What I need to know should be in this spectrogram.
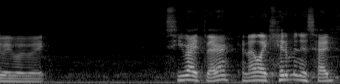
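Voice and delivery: ordinary delivery

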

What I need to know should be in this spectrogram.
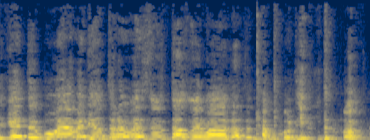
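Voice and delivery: very high, squealing through tears of laughter; barely getting the punchline out through laughter; laughing so hard. Real, not acted. Crying with laughter while retelling the joke to María. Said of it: "Madre mía".

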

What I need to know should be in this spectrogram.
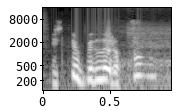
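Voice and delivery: high, put-on tough-guy taunt; Mister T. Repeating the taunt to a teammate, mock Mister T. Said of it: "What am I, Mister T".

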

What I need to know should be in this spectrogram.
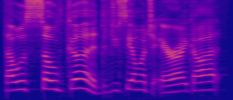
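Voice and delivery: high-pitched, worked-up gamer; worked-up protest. Real, not acted. Protests after a failed jump.

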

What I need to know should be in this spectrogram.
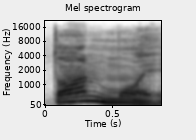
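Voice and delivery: Tanmoy as drawn-out ton, then moy; broken in two. Shown as a demonstration. Teacher repeats it for spelling, Tanmoy in two parts. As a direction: pause between the halves of Tanmoy. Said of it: "ভেঙে ভেঙে লিখবে".

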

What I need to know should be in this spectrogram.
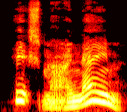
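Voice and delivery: Cherry reading his win, slow amazement; stunned. A narrator's reading. Stunned at lottery letter.

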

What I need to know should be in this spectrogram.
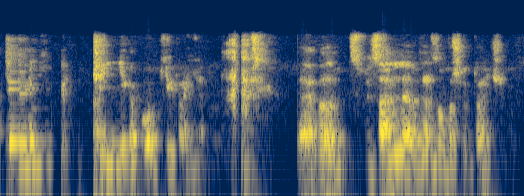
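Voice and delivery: ordinary talk

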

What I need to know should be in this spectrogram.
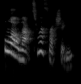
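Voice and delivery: slow, loud British-sounding ferryman; strange British accent. A narrator's reading. Charon answers the children's request, strange British accent. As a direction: drawl it in an odd British accent. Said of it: "He had a strange accent".

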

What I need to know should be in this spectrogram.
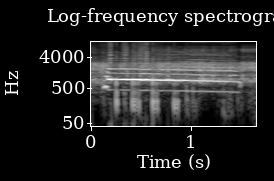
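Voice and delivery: sudden loud yell to run; shouted warning. Real, not acted. Gamer yelling at teammates to run, loud shout. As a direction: bark the order to flee.

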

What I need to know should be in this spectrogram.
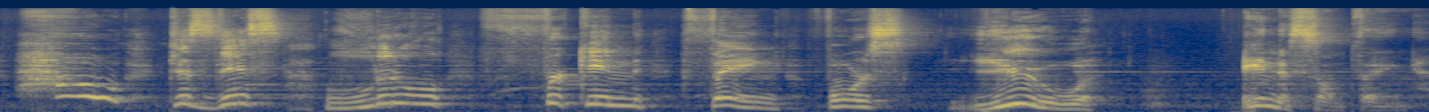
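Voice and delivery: ordinary delivery

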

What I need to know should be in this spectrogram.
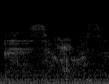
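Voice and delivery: barely audible whisper, very quick; awed whisper. Real, not acted. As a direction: whisper it under your breath, overwhelmed. Moved by birthday card inside.

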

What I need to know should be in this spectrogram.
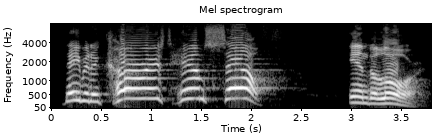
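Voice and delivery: rising high and loud on himself; preaching climax. Acted. Preacher telling the church how David found strength. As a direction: lift it up like a preacher's peak.

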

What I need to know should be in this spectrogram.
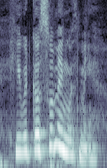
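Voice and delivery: ordinary talk

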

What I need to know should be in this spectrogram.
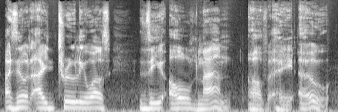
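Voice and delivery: ordinary talk

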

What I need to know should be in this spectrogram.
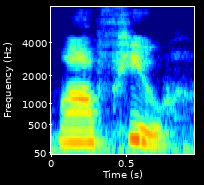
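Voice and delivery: usual speaking voice

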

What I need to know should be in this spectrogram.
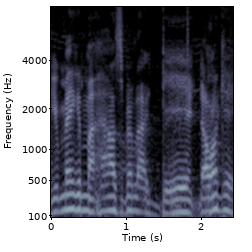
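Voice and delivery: put-on cartoon ogre voice; lightly hammed-up ogre impression; Shrek. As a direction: imitate an ogre complaining to his sidekick. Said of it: "He's like".

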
